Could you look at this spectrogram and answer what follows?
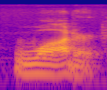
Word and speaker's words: water: challenge comes in that your tongue hits the top of your mouth but it doesn't stay there so it's better water if you want a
